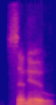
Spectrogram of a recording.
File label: "sinew", American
